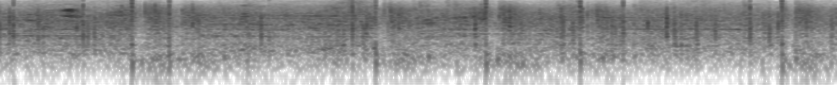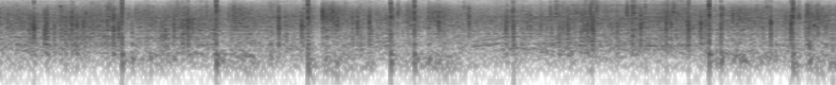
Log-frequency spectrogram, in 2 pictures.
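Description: Aerial fireworks display: a continuous barrage of shell bursts, several bangs a second overlapping one another without a pause.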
